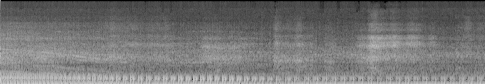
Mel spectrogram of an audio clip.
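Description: A motorcycle ridden along a clay-based green lane trail, with a loud, close engine that putters rhythmically and revs and chugs over uneven ground, with occasional clattering knocks.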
